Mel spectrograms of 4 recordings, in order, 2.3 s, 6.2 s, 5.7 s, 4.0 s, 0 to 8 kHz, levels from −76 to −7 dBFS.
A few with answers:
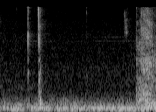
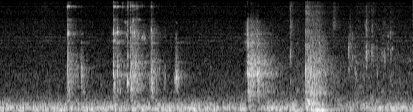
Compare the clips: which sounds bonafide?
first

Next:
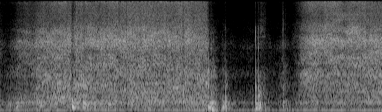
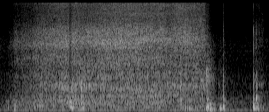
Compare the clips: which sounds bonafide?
second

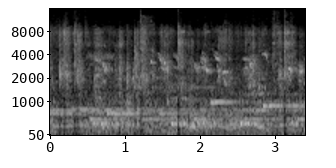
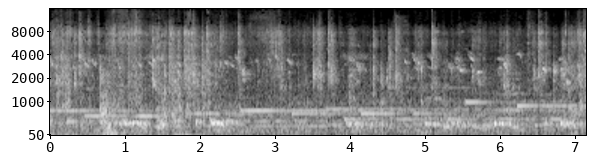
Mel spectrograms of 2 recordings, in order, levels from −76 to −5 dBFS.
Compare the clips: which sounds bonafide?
second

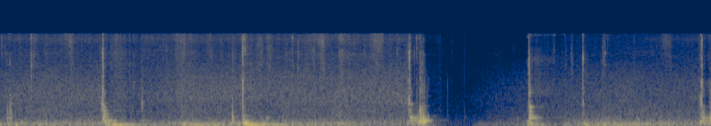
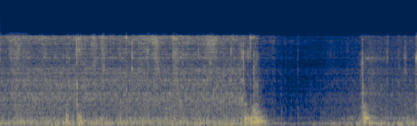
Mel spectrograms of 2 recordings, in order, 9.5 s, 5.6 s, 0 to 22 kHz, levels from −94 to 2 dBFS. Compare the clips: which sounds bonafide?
first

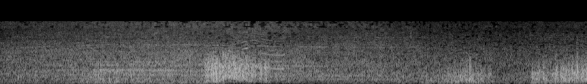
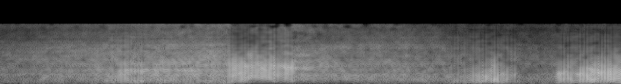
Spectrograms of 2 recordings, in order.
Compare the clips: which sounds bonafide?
first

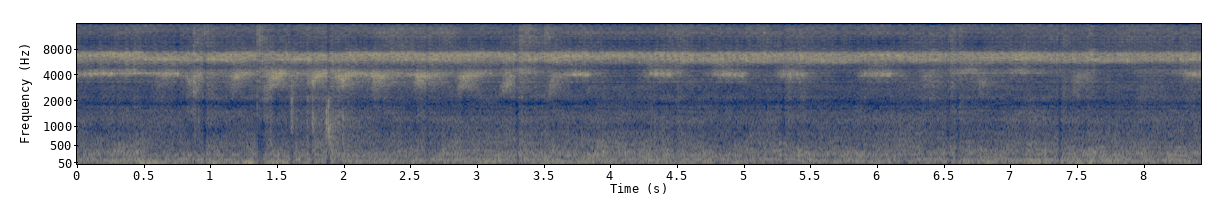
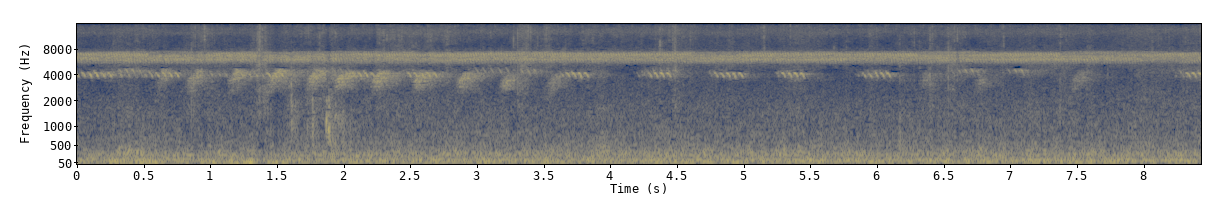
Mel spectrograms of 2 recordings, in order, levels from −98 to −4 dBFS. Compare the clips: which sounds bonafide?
second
